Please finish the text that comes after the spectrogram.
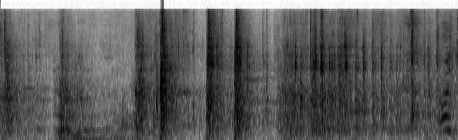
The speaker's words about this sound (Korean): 근데 어느 날 갑자기 새벽에 문을 쾅쾅 두드리는 소리가 또 들려옵니다. 근데 이번에는 아랫집이 아니라 순이 씨네 문을 두드리는 소리였어요.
